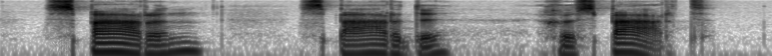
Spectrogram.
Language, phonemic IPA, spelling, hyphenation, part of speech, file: Dutch, /ˈspaːrə(n)/, sparen, spa‧ren, verb, Nl-sparen.ogg
- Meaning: 1. to spare, leave untouched 2. to save up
